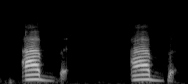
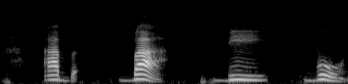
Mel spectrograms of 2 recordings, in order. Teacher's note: dia mempunyai sifat juga, sifat qalqalah di mana apabila dimatikan dia lantun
